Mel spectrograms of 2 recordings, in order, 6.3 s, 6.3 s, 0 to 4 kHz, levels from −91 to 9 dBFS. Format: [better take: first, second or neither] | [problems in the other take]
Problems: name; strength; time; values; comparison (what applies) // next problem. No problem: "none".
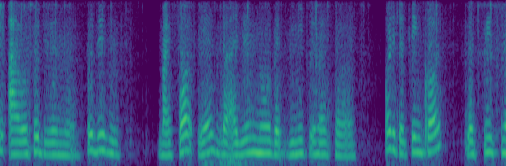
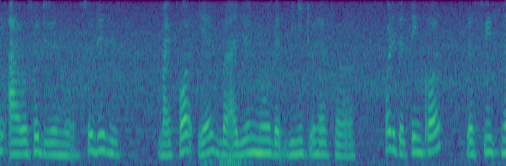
second | noise reduction (neural mask model RNNoise)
